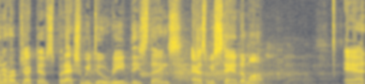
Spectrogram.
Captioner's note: laughter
